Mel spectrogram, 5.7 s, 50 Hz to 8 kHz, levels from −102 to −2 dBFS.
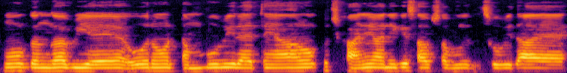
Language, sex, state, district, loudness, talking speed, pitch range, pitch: Hindi, male, Uttar Pradesh, Jyotiba Phule Nagar, -16 LUFS, 190 wpm, 135-140 Hz, 140 Hz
